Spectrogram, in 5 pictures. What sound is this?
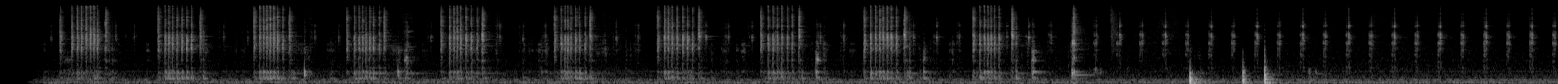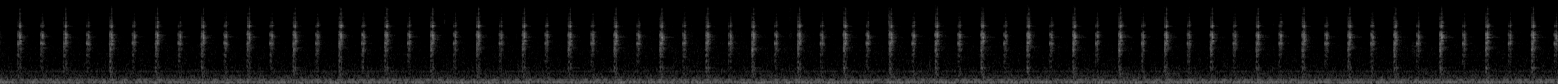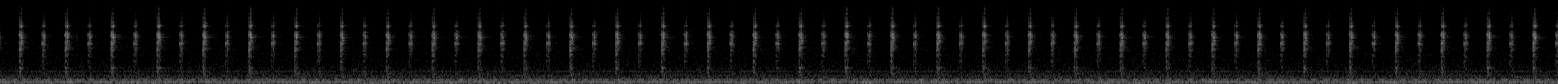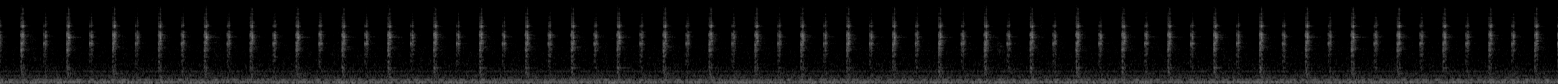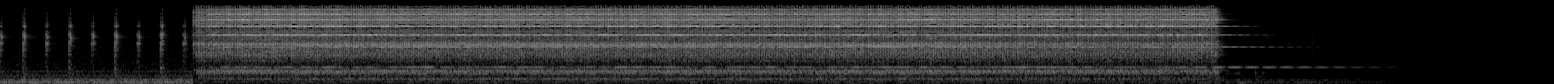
Herätyskello, pirisevä / Alarm clock, big mechanical, wind up, ticking, ringing alarm (Peter)
Mekaaninen iso herätyskello kuparikelloilla vedetään, kello käy, tikitys, soi piristen, lähiääni. (Peter).
Paikka/Place: Suomi / Finland / Nummela
Aika/Date: 01.01.1992
Wind-up, Yle, Ringing, Tick, Mekaaninen, Yleisradio, Ring, Ticking, Field-recording, Soida, Mechanical, Veto, Soitto, Finnish-Broadcasting-Company, Clock, Alarm-clock, Alarm, Tehosteet, Suomi, Tikitys, Finland, Soundfx, Kello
